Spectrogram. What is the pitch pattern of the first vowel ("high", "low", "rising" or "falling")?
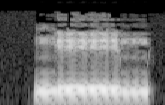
low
